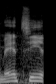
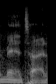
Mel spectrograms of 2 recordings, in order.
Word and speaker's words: Mantine: Do y'all pronounce it Mantine or Mantine? I think it's Mantine because, like, marine, you know? Because water.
